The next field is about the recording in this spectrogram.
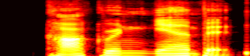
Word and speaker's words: Cochrane: So I go back and he's like, number 7, Cochrane Gambit. It's spelled C-O-C-H-R-A-N-E. But the way you say it, it sounds like cock ring gambit.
